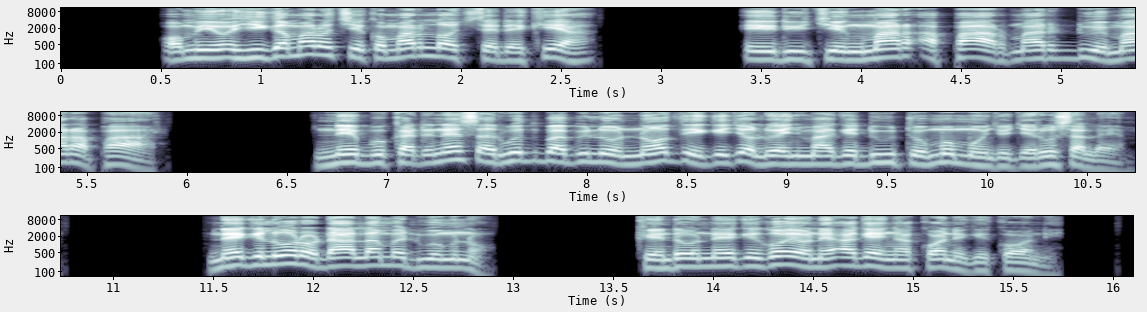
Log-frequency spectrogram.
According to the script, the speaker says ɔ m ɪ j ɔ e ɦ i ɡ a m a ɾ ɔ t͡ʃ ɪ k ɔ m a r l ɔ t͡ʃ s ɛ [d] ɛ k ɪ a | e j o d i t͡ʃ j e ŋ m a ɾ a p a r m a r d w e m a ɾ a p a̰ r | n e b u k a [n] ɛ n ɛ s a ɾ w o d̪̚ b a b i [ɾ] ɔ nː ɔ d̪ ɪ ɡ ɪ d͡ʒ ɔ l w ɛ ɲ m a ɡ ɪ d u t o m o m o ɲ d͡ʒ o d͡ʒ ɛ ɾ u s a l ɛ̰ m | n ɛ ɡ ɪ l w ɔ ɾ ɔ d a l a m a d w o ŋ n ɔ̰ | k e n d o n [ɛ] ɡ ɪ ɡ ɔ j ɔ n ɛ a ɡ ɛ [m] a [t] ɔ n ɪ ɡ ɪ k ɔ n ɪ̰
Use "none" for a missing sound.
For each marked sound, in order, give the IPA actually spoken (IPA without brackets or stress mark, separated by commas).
d, d, l, ɛ, ŋ, k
